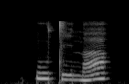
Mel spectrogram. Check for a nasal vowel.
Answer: absent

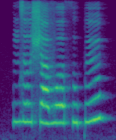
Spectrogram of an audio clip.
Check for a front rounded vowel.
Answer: present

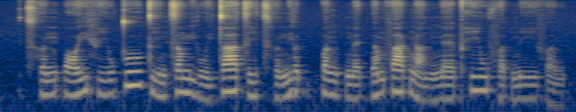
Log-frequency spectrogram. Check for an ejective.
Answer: absent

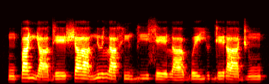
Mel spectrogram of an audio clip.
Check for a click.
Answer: absent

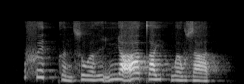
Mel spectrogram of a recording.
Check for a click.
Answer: absent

